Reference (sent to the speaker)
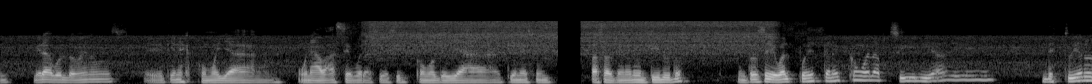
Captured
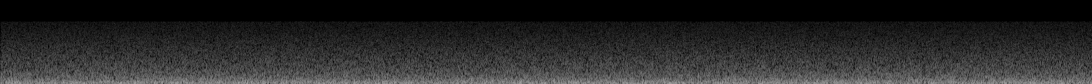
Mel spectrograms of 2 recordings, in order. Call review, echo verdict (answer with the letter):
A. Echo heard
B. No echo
B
